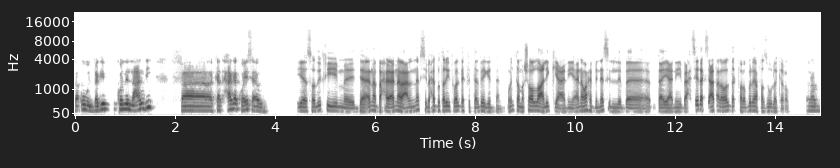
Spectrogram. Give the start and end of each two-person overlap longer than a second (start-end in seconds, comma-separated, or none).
none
